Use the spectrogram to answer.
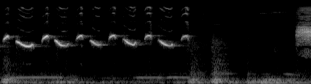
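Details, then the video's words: Common iora singing, recorded to train untrained caged birds to sing often: a rapid run of about eight sharp downslurred whistles in a steady rhythm, then a pause and a short burst of noise. "masteran burung cipoh bahan II masteran cipoh sirtu bahan"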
